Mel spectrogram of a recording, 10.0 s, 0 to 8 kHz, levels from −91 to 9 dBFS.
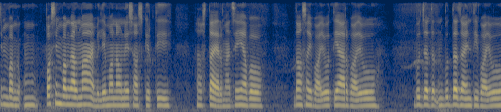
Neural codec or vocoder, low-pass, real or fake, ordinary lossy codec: none; 7.2 kHz; real; none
